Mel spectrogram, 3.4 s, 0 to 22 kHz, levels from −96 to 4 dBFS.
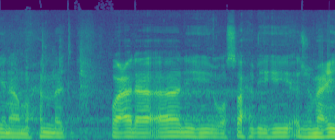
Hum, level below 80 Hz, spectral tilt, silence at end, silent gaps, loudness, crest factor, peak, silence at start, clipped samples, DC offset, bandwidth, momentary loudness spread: none; -50 dBFS; -5 dB/octave; 0 s; none; -18 LUFS; 18 dB; 0 dBFS; 0 s; under 0.1%; under 0.1%; 16.5 kHz; 6 LU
